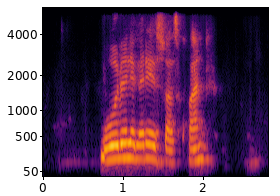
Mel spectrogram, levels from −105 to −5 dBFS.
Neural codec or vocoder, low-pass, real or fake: codec, 16 kHz, 2 kbps, X-Codec, HuBERT features, trained on general audio; 5.4 kHz; fake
